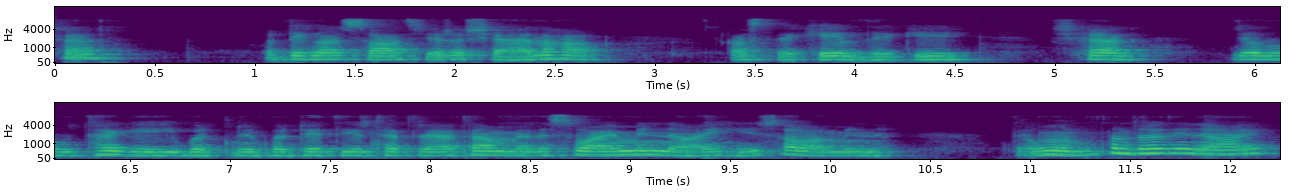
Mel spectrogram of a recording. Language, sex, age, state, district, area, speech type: Dogri, female, 60+, Jammu and Kashmir, Jammu, urban, spontaneous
